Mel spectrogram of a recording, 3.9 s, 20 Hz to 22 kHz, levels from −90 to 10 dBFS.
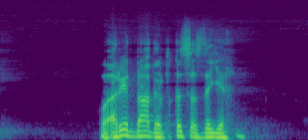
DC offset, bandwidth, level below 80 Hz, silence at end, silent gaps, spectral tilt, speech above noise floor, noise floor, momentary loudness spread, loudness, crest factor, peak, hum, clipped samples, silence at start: under 0.1%; 9.8 kHz; -52 dBFS; 0.8 s; none; -7 dB/octave; 58 dB; -70 dBFS; 13 LU; -13 LUFS; 14 dB; 0 dBFS; none; under 0.1%; 1.25 s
